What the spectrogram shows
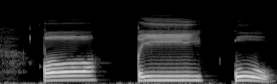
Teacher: lafalkan, rasakan pangkal lidahnya nempel ke langit-langit yang paling dalam. Ya, rasakan, kalau perlu meremelek silahkan ya. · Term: huruf qaf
